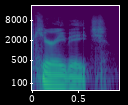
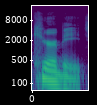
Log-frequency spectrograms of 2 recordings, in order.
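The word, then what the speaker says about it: Kure Beach: spot uh Curry Beach it is curri Beach not Cur beach cury beach I think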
